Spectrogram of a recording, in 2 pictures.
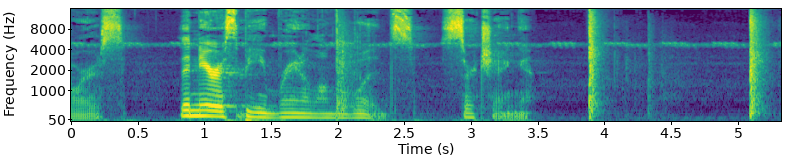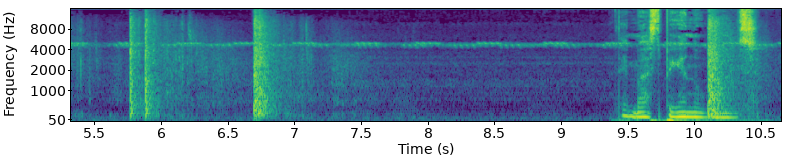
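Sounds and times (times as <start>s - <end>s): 
speech: 0.2s - 3.5s, 9.5s - 10.6s
gunshots fired from a guard tower at a military base toward a wood line: 3.9s - 4.4s, 5.1s - 7.4s.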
